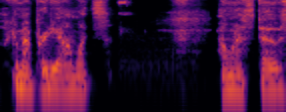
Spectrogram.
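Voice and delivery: ordinary talk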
